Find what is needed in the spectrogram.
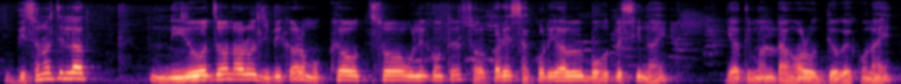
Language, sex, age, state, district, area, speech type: Assamese, male, 60+, Assam, Biswanath, rural, spontaneous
